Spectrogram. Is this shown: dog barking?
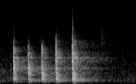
no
